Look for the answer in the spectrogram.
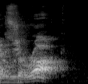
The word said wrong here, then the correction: Ciroc: Ciroc? How do you say it? – Yeah, C-I-R-O-C. Ciroc.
